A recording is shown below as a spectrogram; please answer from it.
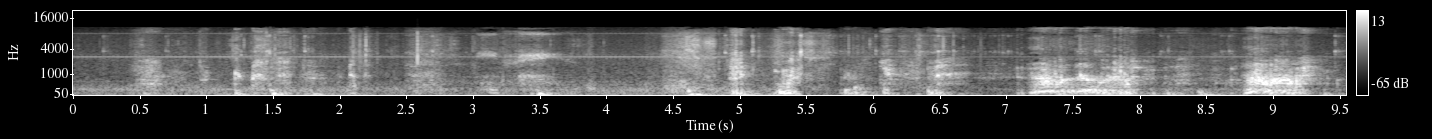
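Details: Blue and Suri, two dogs at rough-and-tumble play, trade gravelly growls in irregular bursts, louder and more sustained snarling rumbles near the end.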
